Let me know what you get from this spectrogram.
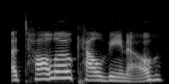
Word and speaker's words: Italo Calvino: And it was always stuff like Italo Calvino. I say it right half the time. It's Italo Calvino. There, I think that's right.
